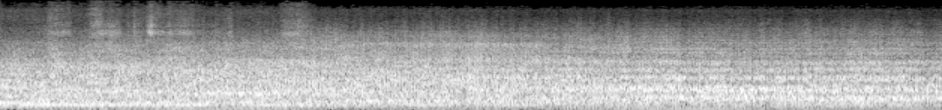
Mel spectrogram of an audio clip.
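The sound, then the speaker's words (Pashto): Steady, loud drone of military aircraft circling over Marjah: two helicopters, a jet and a large reconnaissance plane. Their engine roar blends into one continuous rumble that never lets up. “د مرجه پر اسمان د بارنوي ځواکونو دوه چورلکې، یوه جوټ او یوه هم ډیر ستره کشفي الوتکه ګرځي.”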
